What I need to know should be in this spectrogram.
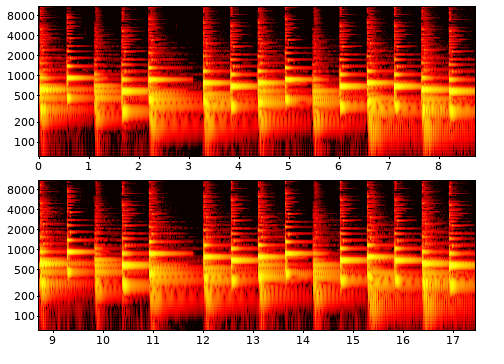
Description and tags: SFX for the game "In search of the fallen star". This is the song that plays in the farm section.
ambience, atmosphere, midi, music, relaxing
